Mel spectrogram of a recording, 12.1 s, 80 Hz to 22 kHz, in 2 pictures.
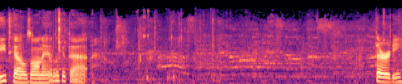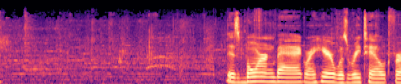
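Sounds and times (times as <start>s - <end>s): faint background music: 0.0s - 12.0s
handbag clicks: 0.8s - 3.5s.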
